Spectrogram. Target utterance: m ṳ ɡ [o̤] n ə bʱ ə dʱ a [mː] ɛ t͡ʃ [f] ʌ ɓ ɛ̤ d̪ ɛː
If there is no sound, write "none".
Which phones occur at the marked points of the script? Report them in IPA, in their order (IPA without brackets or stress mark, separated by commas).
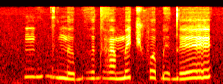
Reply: ṳ, m, f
